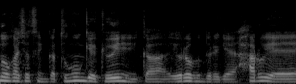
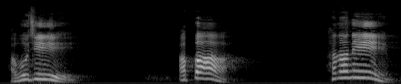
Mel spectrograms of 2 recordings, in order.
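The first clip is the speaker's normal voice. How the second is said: loud, rising cry to God; child calling father, much louder; 6 semitones higher, 10 dB louder, much slower than usual. Acted.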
